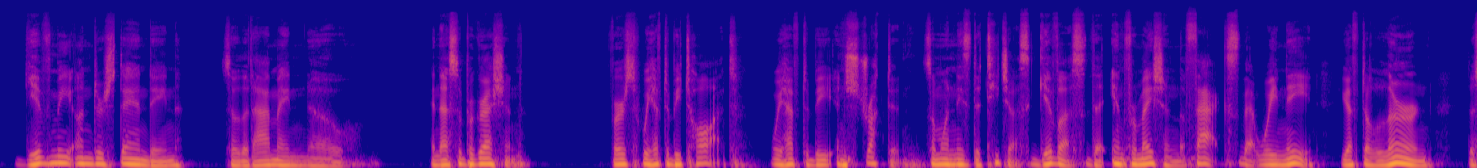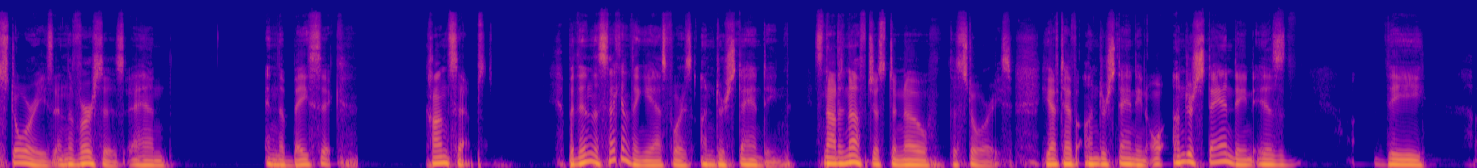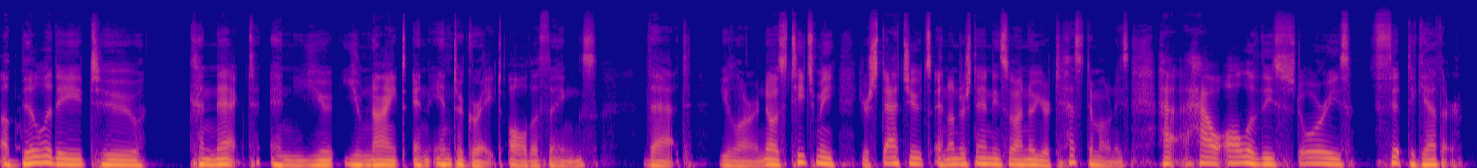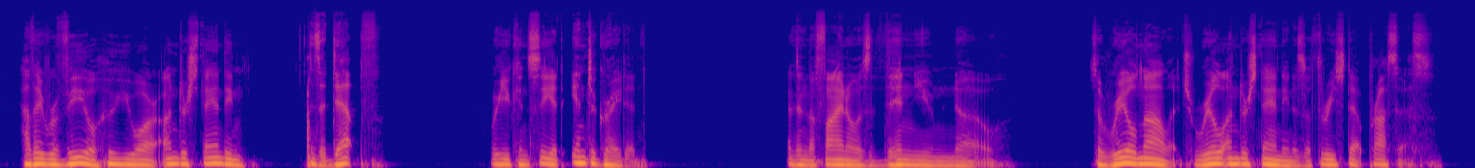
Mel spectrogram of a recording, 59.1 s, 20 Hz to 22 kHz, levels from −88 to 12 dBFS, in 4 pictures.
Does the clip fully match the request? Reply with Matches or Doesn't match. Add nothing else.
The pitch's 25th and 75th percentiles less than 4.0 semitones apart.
Matches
